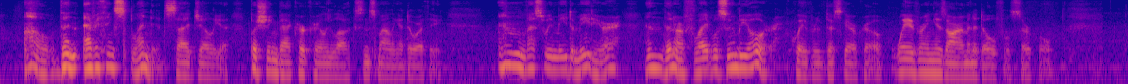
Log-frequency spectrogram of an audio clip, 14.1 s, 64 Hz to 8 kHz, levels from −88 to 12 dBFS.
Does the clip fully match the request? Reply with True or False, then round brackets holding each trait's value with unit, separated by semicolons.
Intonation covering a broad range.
True (7.5 semitones)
